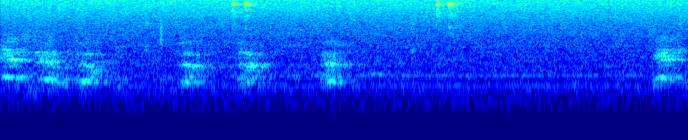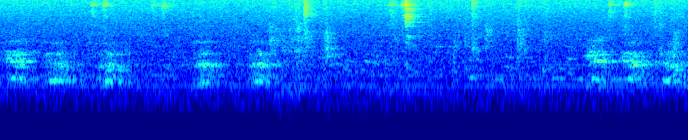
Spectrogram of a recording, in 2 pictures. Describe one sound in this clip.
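A small dog's paws pad softly across a cushion.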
